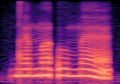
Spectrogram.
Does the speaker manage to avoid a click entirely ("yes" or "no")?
yes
